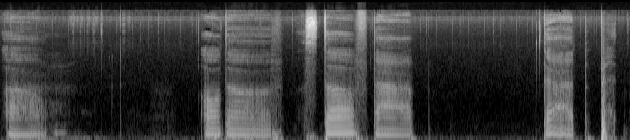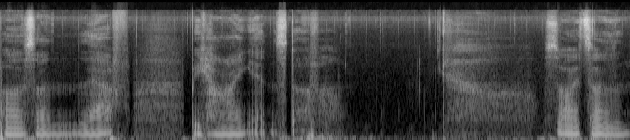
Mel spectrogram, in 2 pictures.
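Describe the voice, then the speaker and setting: A woman telling a personal story in ASMR style, softly and breathily, often near a whisper, with a halting, reflective delivery. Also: fairly low pitch, little pitch movement, vocal fry, no room sound. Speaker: ASMR creator.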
